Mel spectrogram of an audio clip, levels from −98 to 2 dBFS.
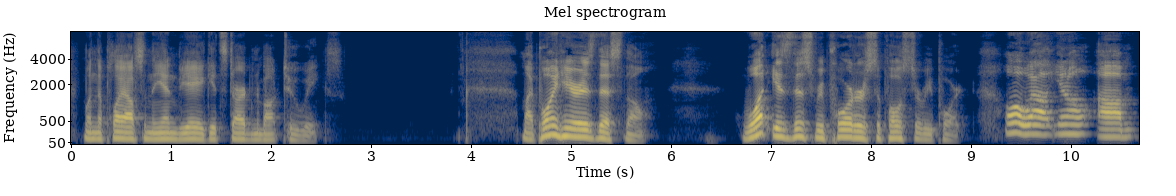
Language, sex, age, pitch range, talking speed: English, male, 40-59, 115-140 Hz, 170 wpm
